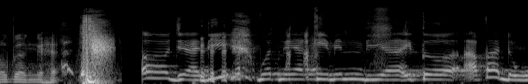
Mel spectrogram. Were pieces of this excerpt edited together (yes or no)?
yes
